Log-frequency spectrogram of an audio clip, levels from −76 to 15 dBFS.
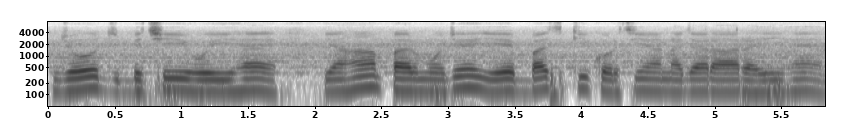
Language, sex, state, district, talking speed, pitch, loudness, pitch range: Hindi, male, Madhya Pradesh, Katni, 165 wpm, 125 Hz, -17 LUFS, 125-135 Hz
